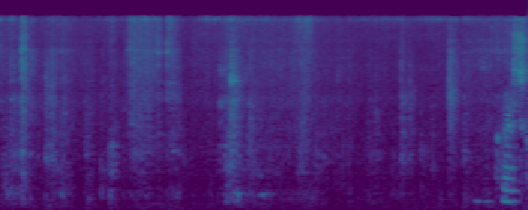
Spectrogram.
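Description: Faint, intermittent rustling and soft handling knocks as hands smooth and turn a polycotton apron on a dress form.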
